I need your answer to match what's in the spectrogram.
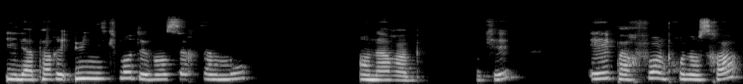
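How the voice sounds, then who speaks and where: A woman teaching beginners to read Arabic, patiently repeating words slowly and checking in with "ok?". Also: on the high side. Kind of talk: beginner lesson.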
